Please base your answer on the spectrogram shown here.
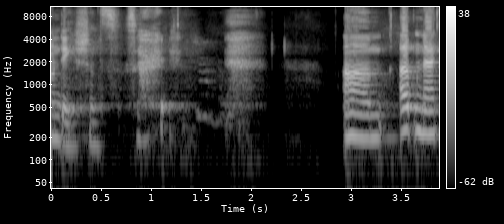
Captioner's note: laughter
